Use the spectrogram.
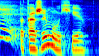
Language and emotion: Russian, neutral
